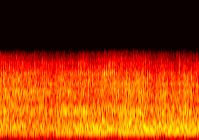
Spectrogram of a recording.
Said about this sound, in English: A dinghy with an outboard motor came over from the boat.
